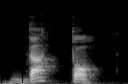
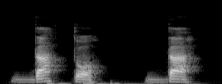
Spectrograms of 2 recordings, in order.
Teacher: A, e uma palavra em chavante de exemplo é dató, que o significado mais comum é festa. E esse A é igual ao português, é como o A de sofá, é um A aberto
